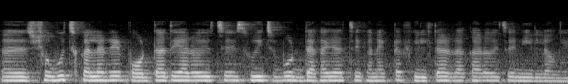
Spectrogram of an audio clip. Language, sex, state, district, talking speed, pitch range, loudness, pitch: Bengali, female, Jharkhand, Jamtara, 180 wpm, 175-190 Hz, -14 LUFS, 180 Hz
